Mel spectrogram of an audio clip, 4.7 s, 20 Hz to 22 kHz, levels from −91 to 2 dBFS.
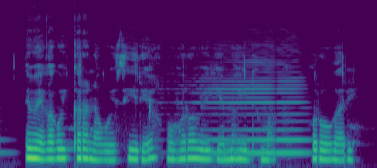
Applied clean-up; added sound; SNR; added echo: neural mask model RNNoise.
